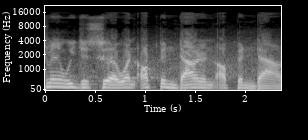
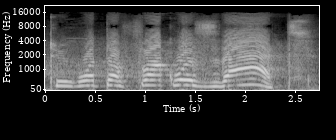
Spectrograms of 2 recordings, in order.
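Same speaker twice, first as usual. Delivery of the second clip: exasperated; 6 semitones higher, much slower than usual. Real, not acted. Frustrated at the match.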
